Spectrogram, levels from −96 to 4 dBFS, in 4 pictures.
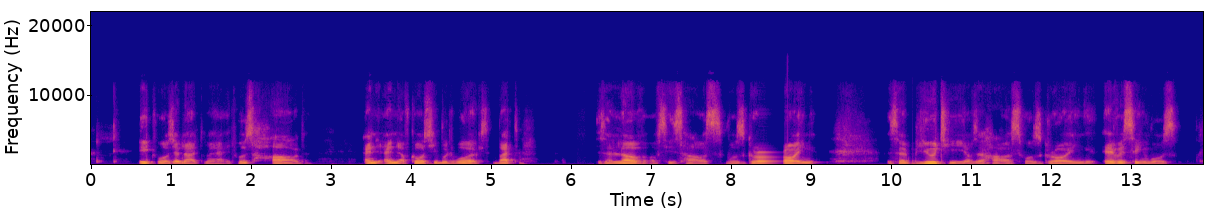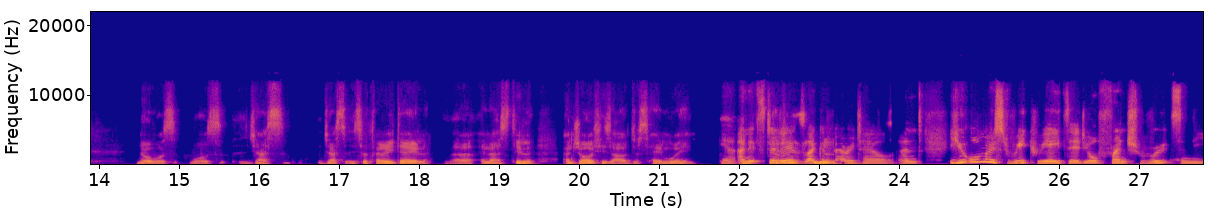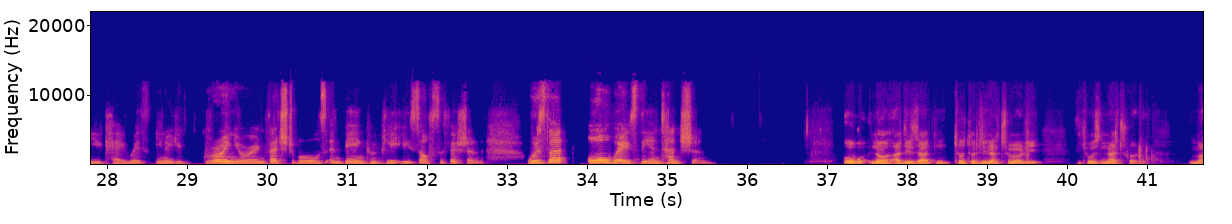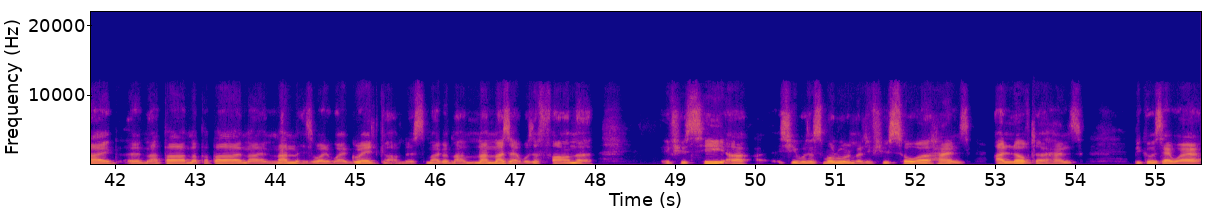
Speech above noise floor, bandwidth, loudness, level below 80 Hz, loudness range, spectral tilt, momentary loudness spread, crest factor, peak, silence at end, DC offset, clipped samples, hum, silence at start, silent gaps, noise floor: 51 dB; 12.5 kHz; -28 LUFS; -70 dBFS; 7 LU; -5.5 dB/octave; 15 LU; 20 dB; -8 dBFS; 0 s; under 0.1%; under 0.1%; none; 0.6 s; 21.64-21.74 s, 35.95-36.15 s, 36.39-36.71 s; -79 dBFS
